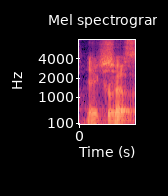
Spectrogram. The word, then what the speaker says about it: Icarus: I always want to know how they pronounce it. Now I know. Icarus, So, yeah.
